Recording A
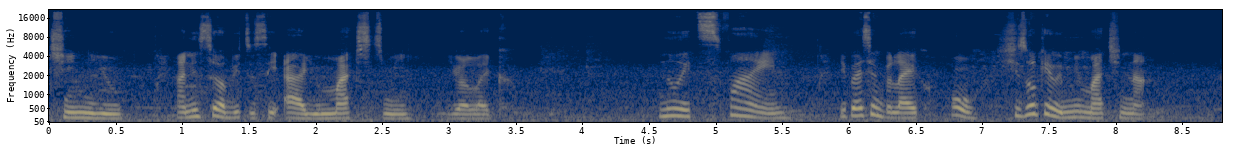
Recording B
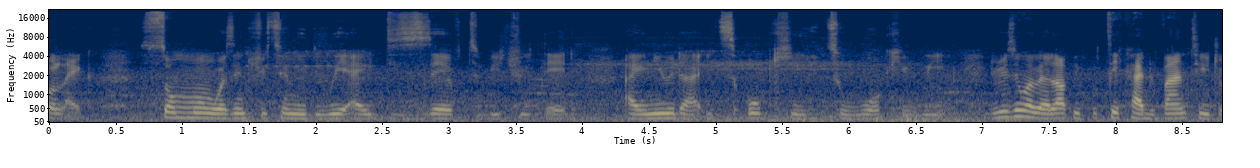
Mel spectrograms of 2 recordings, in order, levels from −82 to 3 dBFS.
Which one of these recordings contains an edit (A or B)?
B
